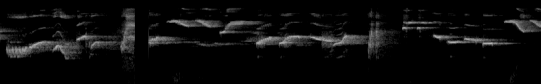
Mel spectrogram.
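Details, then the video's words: Orange-headed thrush kept in a cage, fully in song with a rolling style: sliding whistles rising and falling, mixed with sharp chips and a short break before more high warbling. "anis/punglor gacor"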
